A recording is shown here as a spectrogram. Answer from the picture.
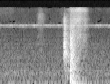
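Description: A single loud, heavy thump about one and a half seconds in, dying away within half a second.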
